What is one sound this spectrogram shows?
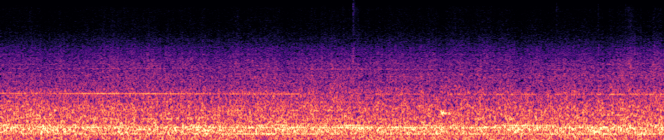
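An electric commuter train runs at speed, heard from inside a carriage.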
